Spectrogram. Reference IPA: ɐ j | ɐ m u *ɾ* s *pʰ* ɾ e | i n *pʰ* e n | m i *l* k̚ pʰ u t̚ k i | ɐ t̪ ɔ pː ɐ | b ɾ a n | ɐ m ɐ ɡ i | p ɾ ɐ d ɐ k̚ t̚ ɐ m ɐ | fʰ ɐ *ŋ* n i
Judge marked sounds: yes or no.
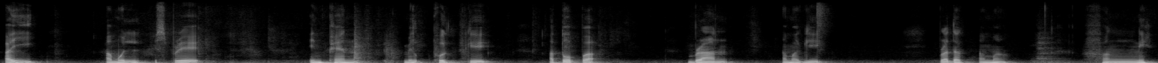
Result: no, no, yes, yes, yes

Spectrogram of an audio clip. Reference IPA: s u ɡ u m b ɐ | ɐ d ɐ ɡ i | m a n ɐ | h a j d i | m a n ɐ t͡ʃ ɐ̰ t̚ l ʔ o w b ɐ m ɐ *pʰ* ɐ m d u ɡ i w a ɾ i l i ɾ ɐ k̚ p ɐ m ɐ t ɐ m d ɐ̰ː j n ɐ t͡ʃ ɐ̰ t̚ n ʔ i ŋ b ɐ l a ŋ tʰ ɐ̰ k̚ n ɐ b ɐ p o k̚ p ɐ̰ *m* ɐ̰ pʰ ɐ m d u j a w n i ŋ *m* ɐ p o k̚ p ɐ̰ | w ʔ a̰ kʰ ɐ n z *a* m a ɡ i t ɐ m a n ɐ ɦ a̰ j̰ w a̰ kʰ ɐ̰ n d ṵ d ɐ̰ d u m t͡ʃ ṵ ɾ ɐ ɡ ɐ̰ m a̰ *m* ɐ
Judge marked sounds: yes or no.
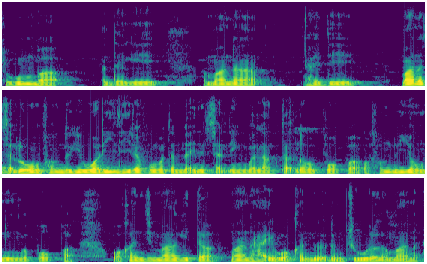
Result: yes, yes, no, no, no

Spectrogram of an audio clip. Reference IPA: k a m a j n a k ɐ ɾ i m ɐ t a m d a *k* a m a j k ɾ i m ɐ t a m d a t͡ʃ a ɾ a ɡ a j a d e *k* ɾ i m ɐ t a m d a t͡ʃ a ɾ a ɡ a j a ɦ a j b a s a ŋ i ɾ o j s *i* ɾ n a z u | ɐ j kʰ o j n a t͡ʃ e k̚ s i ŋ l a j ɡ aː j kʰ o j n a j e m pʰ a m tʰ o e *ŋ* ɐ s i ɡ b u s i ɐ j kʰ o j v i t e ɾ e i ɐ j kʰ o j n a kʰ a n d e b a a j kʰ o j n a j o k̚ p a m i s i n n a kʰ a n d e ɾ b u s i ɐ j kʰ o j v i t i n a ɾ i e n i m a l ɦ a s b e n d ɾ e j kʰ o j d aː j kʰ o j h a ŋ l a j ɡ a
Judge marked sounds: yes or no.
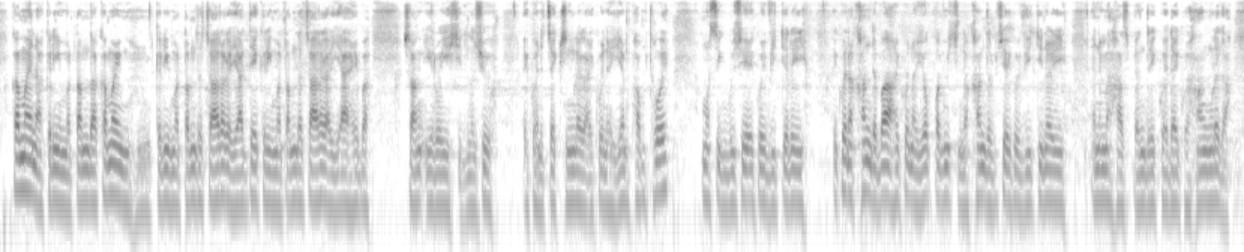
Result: yes, yes, yes, no

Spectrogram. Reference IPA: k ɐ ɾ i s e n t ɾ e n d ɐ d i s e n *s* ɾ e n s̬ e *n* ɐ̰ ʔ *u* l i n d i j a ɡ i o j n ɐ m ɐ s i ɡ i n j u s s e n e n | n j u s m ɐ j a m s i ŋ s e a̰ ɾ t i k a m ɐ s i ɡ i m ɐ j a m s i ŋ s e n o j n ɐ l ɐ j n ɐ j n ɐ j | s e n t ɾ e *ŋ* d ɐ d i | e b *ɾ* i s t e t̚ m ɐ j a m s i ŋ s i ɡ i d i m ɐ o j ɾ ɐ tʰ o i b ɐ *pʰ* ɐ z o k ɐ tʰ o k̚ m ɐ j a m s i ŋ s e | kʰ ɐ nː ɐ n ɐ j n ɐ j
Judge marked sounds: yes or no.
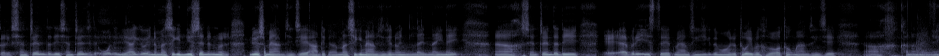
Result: no, no, no, no, yes, no

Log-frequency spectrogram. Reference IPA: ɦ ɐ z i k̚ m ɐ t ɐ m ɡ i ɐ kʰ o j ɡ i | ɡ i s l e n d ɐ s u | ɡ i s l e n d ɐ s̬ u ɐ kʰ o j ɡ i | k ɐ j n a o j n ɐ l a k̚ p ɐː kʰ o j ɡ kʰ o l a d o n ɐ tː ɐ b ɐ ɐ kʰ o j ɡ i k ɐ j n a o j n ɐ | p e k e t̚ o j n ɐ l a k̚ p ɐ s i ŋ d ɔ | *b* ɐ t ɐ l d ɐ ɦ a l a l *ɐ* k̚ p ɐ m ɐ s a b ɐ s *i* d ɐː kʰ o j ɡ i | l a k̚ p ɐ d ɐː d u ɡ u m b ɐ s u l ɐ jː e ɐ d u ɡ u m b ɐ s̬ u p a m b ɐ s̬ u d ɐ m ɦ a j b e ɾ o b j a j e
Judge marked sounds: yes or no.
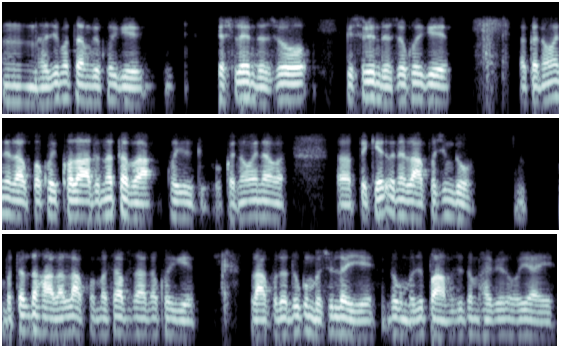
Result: yes, no, no

